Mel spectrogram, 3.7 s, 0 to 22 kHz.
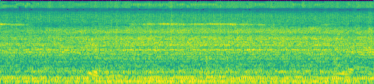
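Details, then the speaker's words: Screw-type coconut milk press pre-delivery test pressing pulp already run dry 2-3 times: steady low motor hum, even drone, no labouring or knocking; motor not loaded, normal running under light load. "อันนี้ขนาดกากแห้ง2-3รอบไม่โหลดเลย"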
